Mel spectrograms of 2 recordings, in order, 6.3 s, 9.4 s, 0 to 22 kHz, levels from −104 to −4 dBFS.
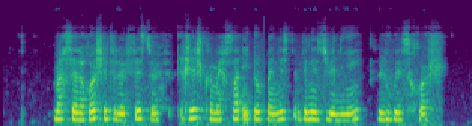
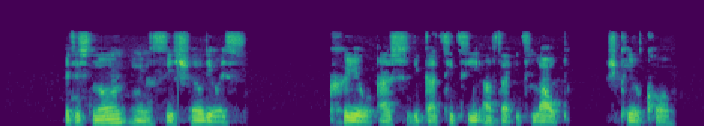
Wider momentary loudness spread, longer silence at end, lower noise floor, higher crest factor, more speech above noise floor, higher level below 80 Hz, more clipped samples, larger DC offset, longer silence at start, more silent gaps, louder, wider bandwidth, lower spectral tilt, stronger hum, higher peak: second, 8 LU vs 11 LU; about the same, 0.45 s vs 0.5 s; second, -58 dBFS vs under -90 dBFS; about the same, 16 dB vs 20 dB; second, 40 dB vs over 62 dB; first, -50 dBFS vs -62 dBFS; neither; neither; second, 0.7 s vs 0.85 s; neither; first, -18 LUFS vs -28 LUFS; about the same, 7.8 kHz vs 7.8 kHz; about the same, -5 dB/octave vs -4 dB/octave; neither; first, -2 dBFS vs -10 dBFS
